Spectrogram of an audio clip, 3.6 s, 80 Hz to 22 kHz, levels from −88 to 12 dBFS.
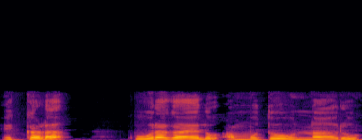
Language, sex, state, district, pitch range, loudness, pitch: Telugu, male, Andhra Pradesh, Sri Satya Sai, 150-190 Hz, -14 LUFS, 170 Hz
